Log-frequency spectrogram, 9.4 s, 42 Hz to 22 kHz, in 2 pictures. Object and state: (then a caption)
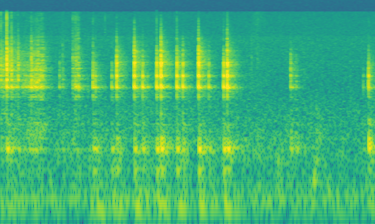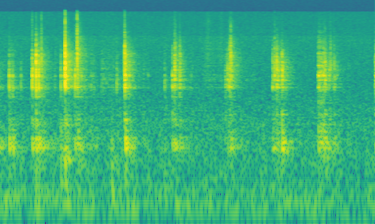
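Bamboo bowl tapped with nails. A large, hollow bamboo wooden bowl turned upside down is tapped and scratched with long nails. The result is a quiet series of short, bright clicky taps with a hollow tone near 2.6 kHz. Each tap fades almost at once, with soft scratching between them.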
